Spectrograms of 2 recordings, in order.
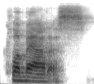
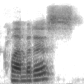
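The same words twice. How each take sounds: First: The word is said the common American way. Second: The word is said the primary, non-American way. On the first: The speaker calls it wrong. "the American pronunciation" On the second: The speaker calls it right. "I want you to notice how I'm saying the word Clematis"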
